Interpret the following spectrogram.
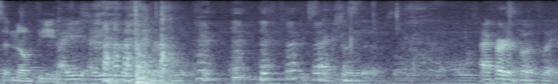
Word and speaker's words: NumPy: And import NumPy. Why not? Arbitrary execution. But it's a nice little thing. Definitely pronounced that numpy for like a good 2 years. Yeah. I still pronounce it numpy.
